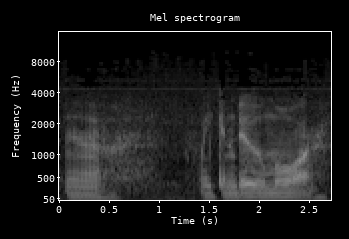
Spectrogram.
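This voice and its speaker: An actor playing a stern, principled but compassionate defense lawyer, formal and persuasive, in a radio drama. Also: male voice, very deep voice, fairly even intonation, very slow, over music, full character voice. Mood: solemn, encouraging. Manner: forceful, probing, formal, persuasive. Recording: tinny old radio broadcast.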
